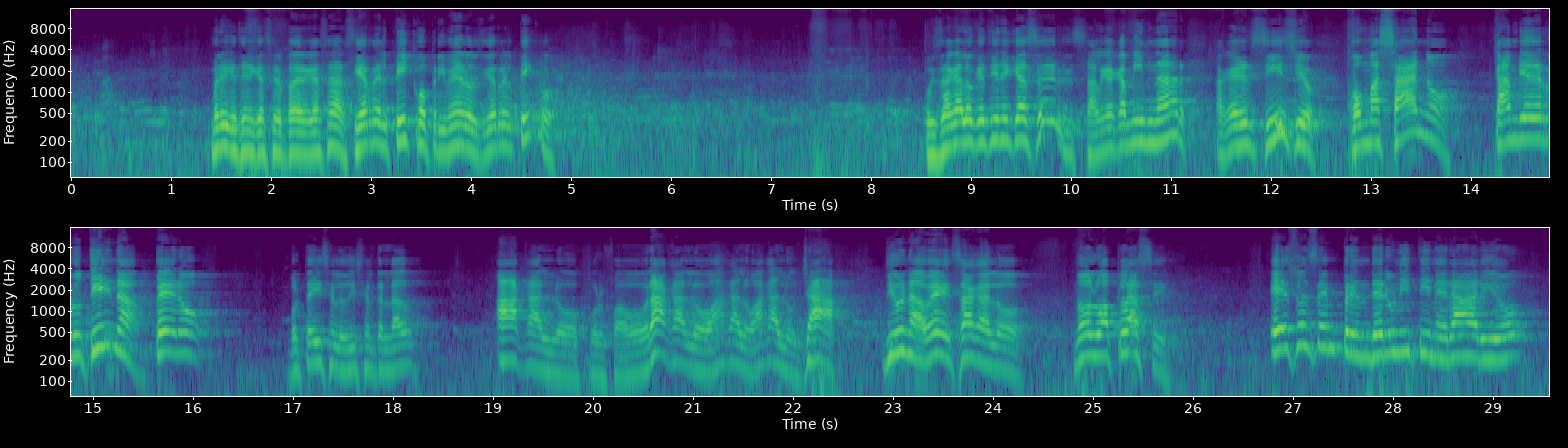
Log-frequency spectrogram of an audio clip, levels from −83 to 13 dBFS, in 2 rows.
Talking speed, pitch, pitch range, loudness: 120 wpm, 190 Hz, 155-225 Hz, -15 LUFS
